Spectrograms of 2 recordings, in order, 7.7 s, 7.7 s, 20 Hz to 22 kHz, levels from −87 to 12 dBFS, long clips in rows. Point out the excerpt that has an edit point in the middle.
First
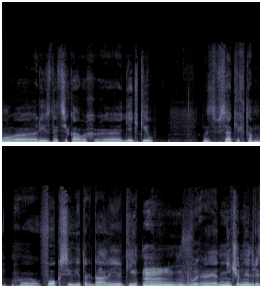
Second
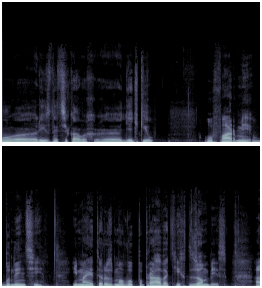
second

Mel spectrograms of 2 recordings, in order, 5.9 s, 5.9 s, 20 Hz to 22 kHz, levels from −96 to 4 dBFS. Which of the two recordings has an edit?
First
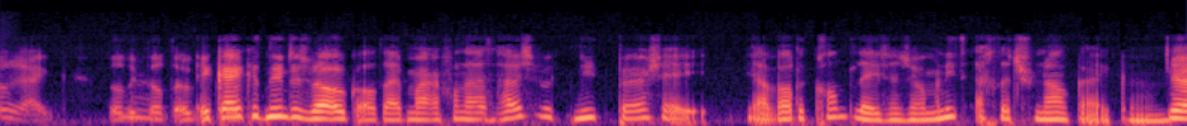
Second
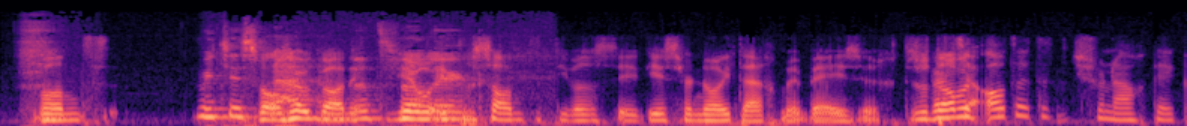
second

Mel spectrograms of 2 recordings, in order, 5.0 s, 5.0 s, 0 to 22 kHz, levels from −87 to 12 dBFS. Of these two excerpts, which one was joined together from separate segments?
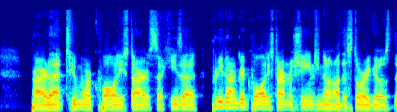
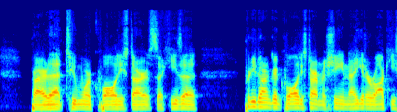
first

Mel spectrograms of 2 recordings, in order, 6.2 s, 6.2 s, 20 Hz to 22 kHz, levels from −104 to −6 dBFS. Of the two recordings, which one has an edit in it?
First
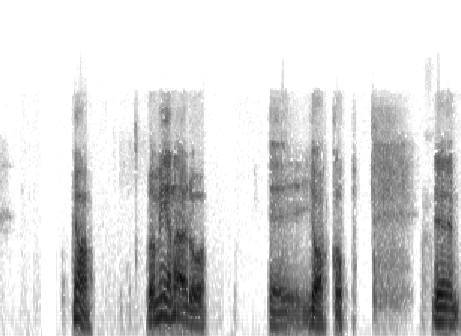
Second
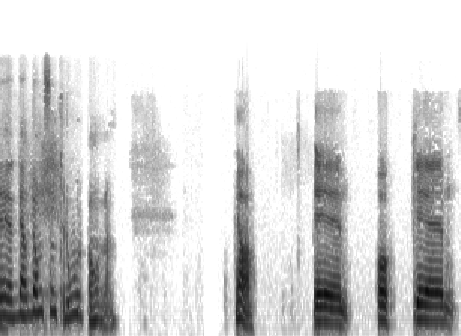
first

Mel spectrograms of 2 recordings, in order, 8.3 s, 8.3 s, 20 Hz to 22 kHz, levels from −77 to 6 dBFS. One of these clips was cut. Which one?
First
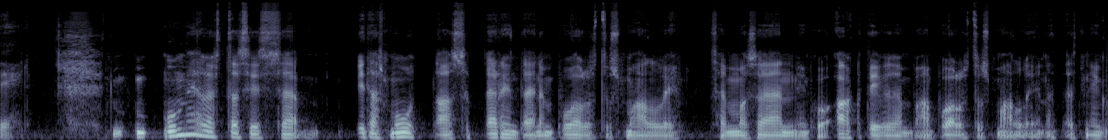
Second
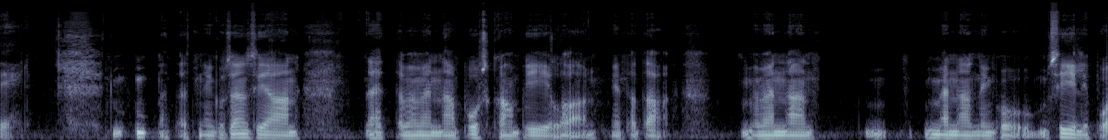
second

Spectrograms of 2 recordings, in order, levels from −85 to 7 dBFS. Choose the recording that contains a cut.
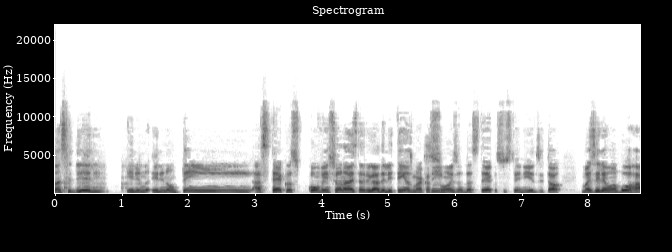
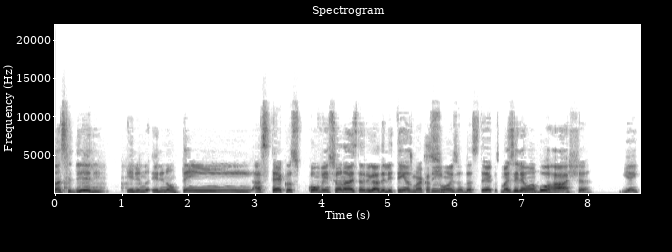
second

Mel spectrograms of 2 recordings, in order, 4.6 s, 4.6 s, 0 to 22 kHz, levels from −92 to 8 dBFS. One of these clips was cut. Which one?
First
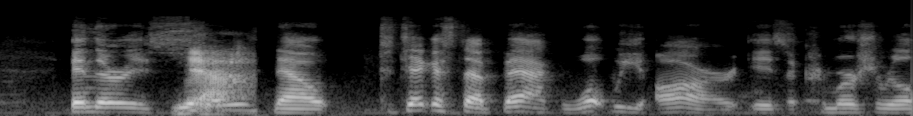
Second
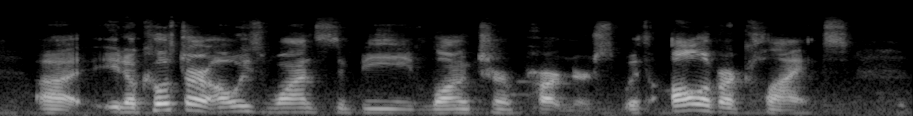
first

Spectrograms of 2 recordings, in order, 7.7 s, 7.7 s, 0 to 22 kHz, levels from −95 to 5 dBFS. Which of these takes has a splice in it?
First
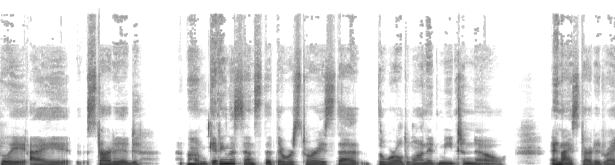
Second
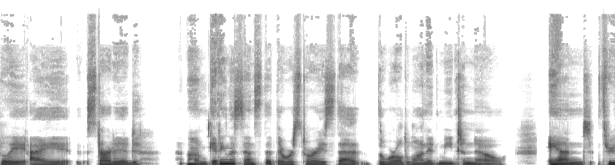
second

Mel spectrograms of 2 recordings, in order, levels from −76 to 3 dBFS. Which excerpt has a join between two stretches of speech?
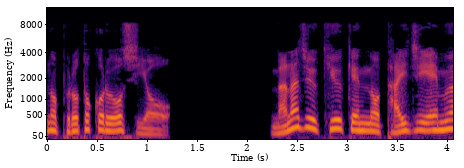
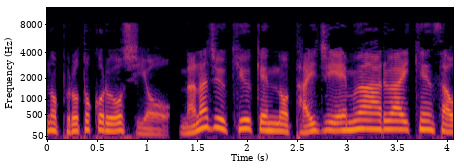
second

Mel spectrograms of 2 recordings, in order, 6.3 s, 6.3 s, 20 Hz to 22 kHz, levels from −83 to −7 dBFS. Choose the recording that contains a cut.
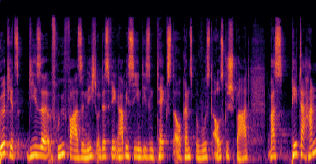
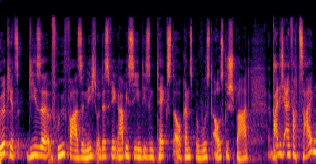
first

